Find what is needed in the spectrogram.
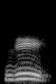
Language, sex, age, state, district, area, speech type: Hindi, female, 45-60, Uttar Pradesh, Mau, urban, conversation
